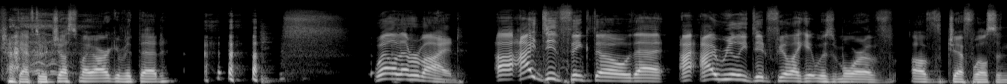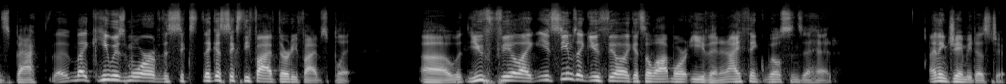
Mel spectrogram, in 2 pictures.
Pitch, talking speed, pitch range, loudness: 140 Hz, 195 wpm, 125-185 Hz, -20 LUFS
